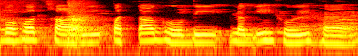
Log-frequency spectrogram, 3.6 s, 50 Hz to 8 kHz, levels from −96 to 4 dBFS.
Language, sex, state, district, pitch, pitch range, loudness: Hindi, female, Punjab, Pathankot, 185 Hz, 175-205 Hz, -15 LUFS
